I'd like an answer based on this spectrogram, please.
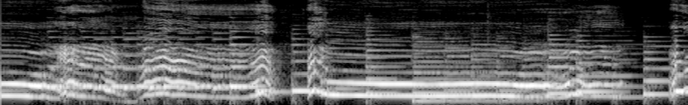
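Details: A Siberian Husky named Blu howls in long, wavering, rising and falling tones over piano music, singing along to Beethoven's Für Elise.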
